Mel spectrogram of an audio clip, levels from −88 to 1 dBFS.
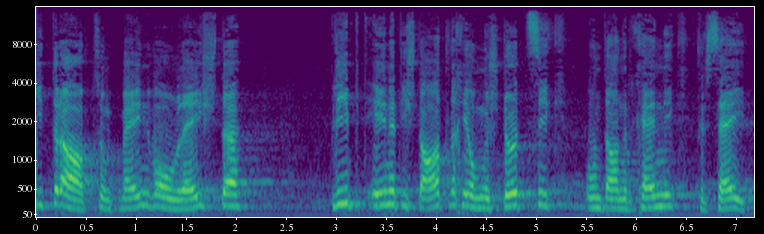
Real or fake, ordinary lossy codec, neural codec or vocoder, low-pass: fake; none; vocoder, 44.1 kHz, 128 mel bands every 512 samples, BigVGAN v2; 14.4 kHz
